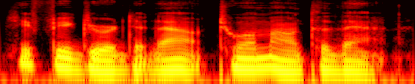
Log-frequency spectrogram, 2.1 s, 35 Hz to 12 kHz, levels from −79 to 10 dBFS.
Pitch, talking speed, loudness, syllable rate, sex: 95 Hz, 230 wpm, -15 LUFS, 5.6 syllables/s, male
